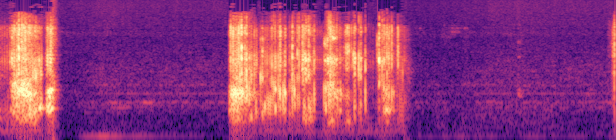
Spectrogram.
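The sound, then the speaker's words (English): Loud, crisp crunching of someone chewing crunchy food, in two bursts: a short bite, then after a pause a longer run of rapid crackly chews, with quiet gaps and no talking. “Are, you, are you eating shit?”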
